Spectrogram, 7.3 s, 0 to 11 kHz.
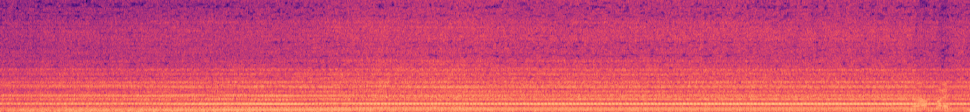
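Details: Smithy AutoMate CNC LT1440 lathe, about two years and 800 spindle hours, before spindle replacement at 1800 rpm: steady whine of stacked tones over rough hiss, unbearably loud; pointing to worn spindle bearings, fixed by replacing spindle.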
